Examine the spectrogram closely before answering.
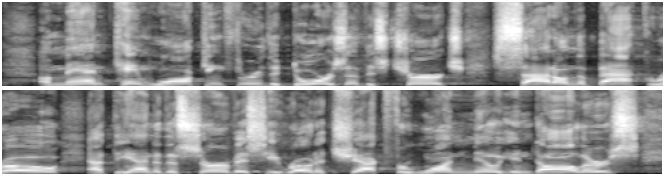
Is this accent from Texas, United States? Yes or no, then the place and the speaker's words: no; Florida, United States; Growing up in Florida, the last one that blew through, I know I'm a nut.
